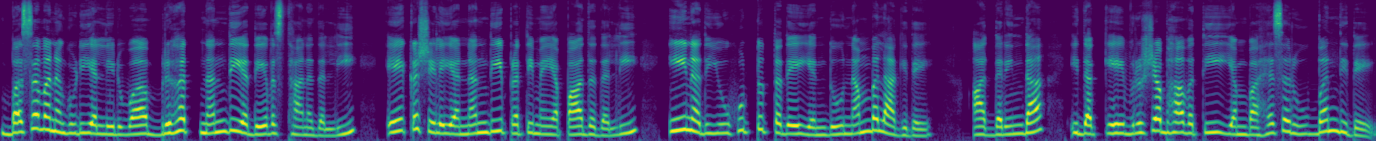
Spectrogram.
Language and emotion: Kannada, neutral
